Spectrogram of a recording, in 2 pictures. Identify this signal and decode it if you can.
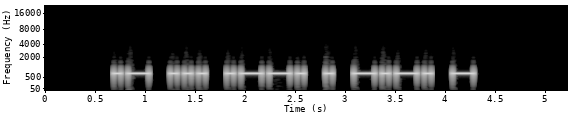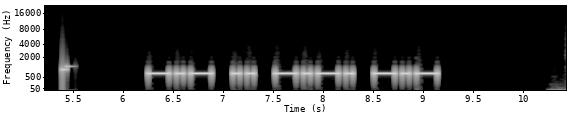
Morse code, heard as a keyed tone, about 17 wpm, 700 Hz. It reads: ASPECT KICK
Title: Sentences from Top 1300 Words - New Word Drill - 17wpm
